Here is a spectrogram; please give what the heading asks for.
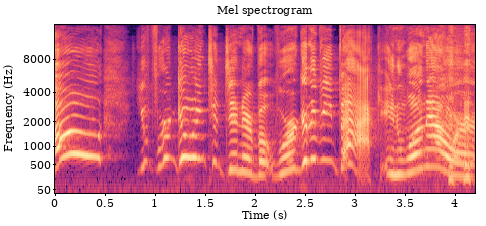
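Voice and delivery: very high, polite, flustered voice. Retelling mom politely refusing a scarf seller: imitating a polite flustered mom. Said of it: "she's like".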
